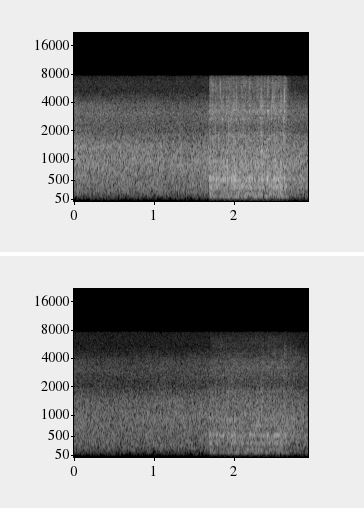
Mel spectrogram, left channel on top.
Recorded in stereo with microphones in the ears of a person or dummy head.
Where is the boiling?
80° left, 0.7 m.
